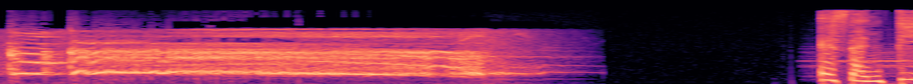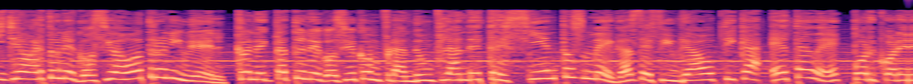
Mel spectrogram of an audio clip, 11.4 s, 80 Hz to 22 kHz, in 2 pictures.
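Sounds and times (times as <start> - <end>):
rooster crowing: 0.0 - 3.8
speech: 5.2 - 11.4.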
